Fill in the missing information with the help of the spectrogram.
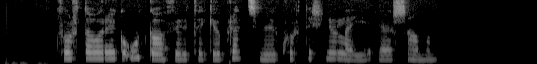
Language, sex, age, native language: Icelandic, female, 18-19, Icelandic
